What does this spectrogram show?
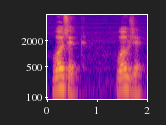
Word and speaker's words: Wojcik: Okay, so Wojcik. Wo, O is the hard O, long O in my terminology. Wojcik. So I is soft I or short I, hic, and don't pronounce the C.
